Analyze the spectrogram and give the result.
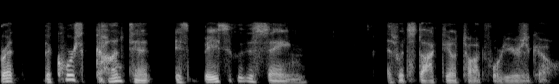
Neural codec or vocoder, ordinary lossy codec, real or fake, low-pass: none; Opus, 32 kbps; real; 7.2 kHz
